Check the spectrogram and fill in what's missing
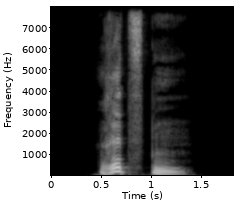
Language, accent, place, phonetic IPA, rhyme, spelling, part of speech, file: German, Germany, Berlin, [ˈʁɪt͡stn̩], -ɪt͡stn̩, ritzten, verb, De-ritzten.ogg
- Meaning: inflection of ritzen: 1. first/third-person plural preterite 2. first/third-person plural subjunctive II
